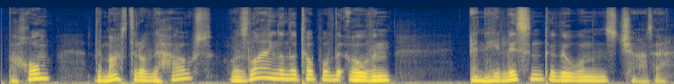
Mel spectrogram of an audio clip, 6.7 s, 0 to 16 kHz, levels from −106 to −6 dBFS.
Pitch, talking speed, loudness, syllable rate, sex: 130 Hz, 185 wpm, -17 LUFS, 5.8 syllables/s, male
